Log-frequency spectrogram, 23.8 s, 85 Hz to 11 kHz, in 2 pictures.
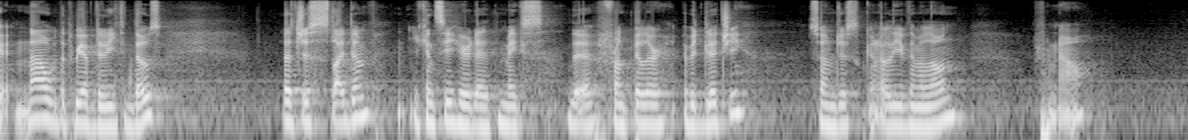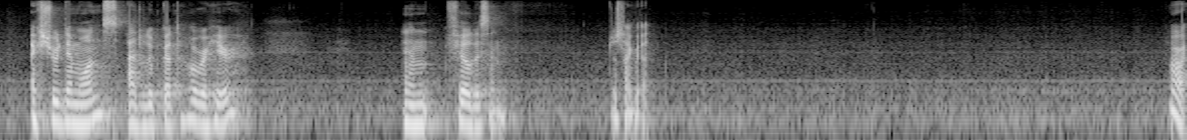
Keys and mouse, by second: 0.6 KP_3, 1.0 middle click, 1.4 z, 1.8 g, 5.3 z, 5.9 a, 6.4 middle click, 7.2 click, 8.0 z, 9.5 KP_3, 10.5 e, 12.4 ctrl+r, 14.3 middle click, 15.2 2, 15.8 f, 15.9 middle click, 16.3 1, 17.2 shift+click, 17.5 g, 18.2 Tab, 18.7 alt+a, 19.3 z, 19.7-21.1 middle drag, 21.5 middle click, 22.4 middle click, 22.7 shift+middle click, 23.2 Tab, 23.5 middle click.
